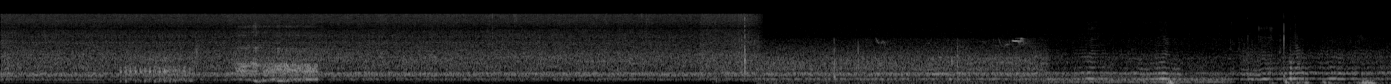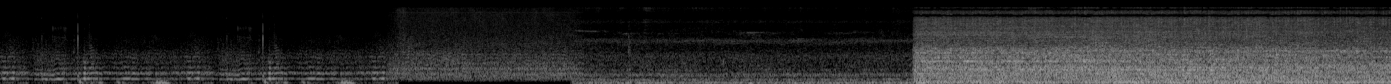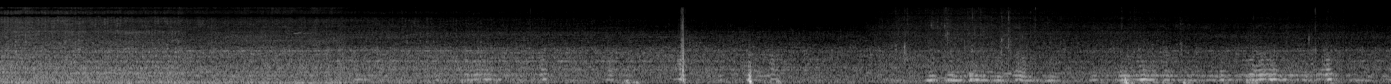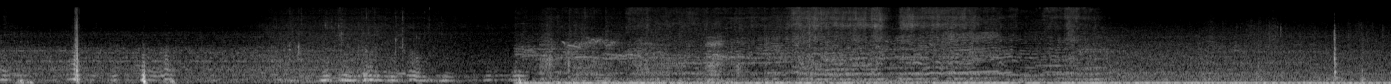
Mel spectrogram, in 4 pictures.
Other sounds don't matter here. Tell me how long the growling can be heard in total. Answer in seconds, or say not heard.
4 s.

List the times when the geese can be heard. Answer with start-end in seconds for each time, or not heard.
not heard.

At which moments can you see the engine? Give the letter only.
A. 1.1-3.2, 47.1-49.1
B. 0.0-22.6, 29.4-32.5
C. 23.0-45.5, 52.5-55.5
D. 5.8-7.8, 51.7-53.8
C.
